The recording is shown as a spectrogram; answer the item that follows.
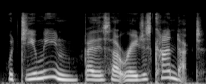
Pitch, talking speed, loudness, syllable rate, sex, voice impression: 240 Hz, 230 wpm, -14 LUFS, 5.8 syllables/s, female, feminine, adult-like, tensed, powerful, clear, slightly raspy, intellectual, elegant, lively, slightly strict, sharp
